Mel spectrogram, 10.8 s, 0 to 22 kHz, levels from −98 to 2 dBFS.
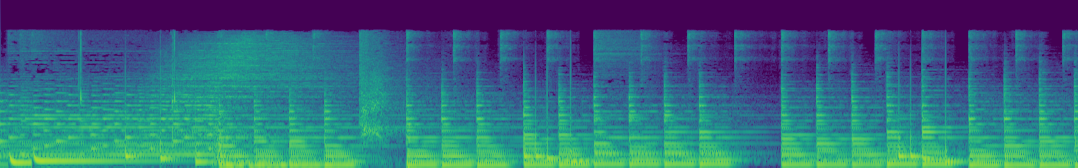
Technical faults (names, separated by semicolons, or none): none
